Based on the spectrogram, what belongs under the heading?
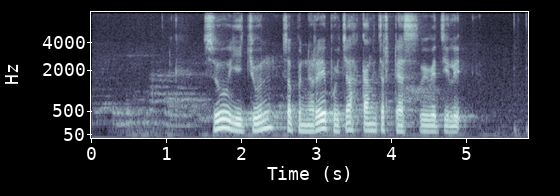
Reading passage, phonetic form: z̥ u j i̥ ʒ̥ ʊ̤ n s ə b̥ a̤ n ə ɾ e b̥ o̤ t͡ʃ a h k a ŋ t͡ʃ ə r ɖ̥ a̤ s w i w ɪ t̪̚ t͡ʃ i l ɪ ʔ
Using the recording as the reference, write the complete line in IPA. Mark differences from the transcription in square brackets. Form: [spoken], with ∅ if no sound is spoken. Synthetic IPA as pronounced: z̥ u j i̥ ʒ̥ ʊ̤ n s ə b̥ [ə̤] n ə ɾ e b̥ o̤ t͡ʃ a h k a ŋ t͡ʃ ə r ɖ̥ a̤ s w i w ɪ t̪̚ t͡ʃ i l ɪ ʔ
